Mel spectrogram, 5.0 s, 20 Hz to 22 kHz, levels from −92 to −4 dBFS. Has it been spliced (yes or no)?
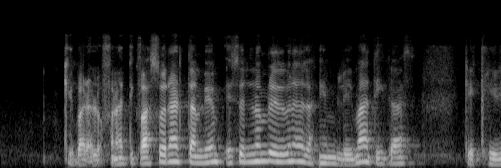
yes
